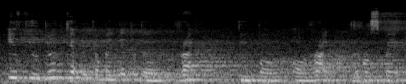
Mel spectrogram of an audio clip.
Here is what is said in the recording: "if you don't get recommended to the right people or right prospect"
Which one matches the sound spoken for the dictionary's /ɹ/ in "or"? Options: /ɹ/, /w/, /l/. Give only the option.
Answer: /l/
